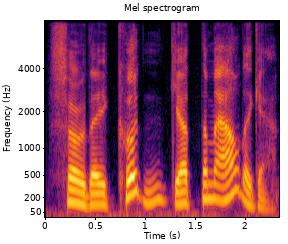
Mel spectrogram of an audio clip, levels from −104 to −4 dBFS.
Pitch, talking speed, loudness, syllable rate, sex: 155 Hz, 180 wpm, -17 LUFS, 3.7 syllables/s, male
